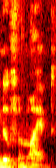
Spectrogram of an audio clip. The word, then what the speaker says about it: Newfoundland: I'm originally from Newfoundland, Canada, but No. If you can say understand, you can say Newfoundland. Newfoundland.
